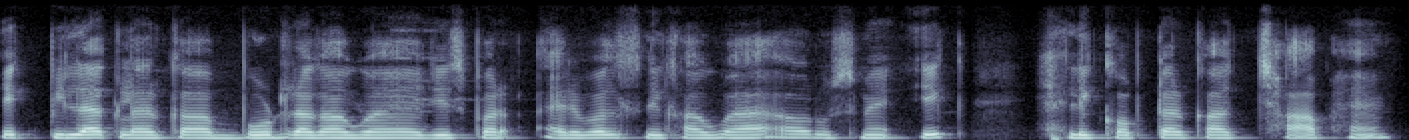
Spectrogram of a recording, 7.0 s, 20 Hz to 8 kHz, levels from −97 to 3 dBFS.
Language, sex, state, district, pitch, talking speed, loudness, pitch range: Hindi, male, Jharkhand, Deoghar, 170 Hz, 170 wpm, -18 LUFS, 165-175 Hz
